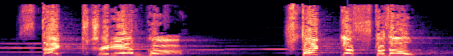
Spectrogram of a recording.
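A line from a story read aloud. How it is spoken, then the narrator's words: Yelling. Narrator (Russian): Заорал сразу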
